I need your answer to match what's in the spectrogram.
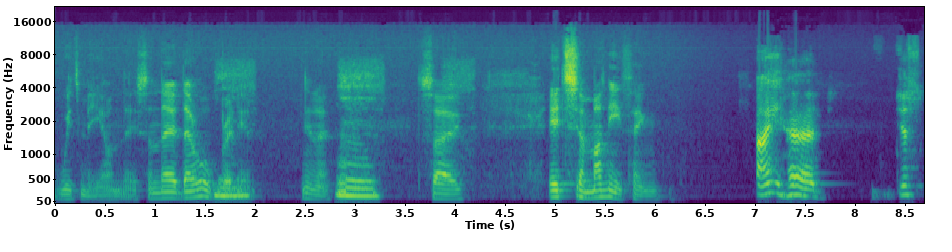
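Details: Aphasia after a stroke in an adult man, speaking in conversation.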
